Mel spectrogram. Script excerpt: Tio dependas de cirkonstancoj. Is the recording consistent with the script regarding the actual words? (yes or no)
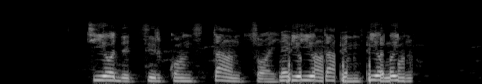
no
